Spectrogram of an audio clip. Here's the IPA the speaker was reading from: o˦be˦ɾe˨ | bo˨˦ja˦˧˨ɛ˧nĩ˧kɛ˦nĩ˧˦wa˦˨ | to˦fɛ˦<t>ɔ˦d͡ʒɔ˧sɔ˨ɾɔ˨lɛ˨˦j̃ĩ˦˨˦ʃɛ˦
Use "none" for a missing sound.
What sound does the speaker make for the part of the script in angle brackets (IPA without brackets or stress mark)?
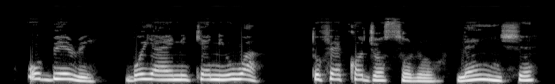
k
